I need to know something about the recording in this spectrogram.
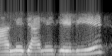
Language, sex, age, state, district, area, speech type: Hindi, male, 18-30, Uttar Pradesh, Ghazipur, urban, conversation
